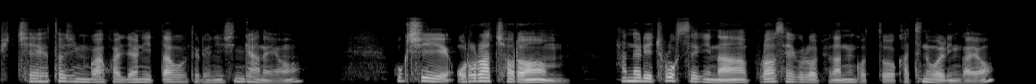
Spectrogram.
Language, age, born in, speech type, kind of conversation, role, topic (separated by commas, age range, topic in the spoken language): Korean, 30-34, South Korea, read, expert-assistant, asker, 왜 하늘은 낮에는 파랗고 저녁에는 붉게 보이나요?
